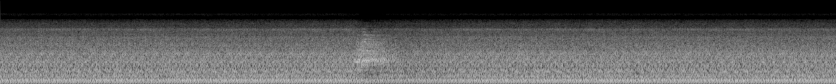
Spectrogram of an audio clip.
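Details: Case SV280 skid steer diesel idling after replacing rusted leaking main hydraulic supply line and two steel lines with rubber hoses: steady, even low hum, no misses or knocks, one brief hiss midway; checking for leaks.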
